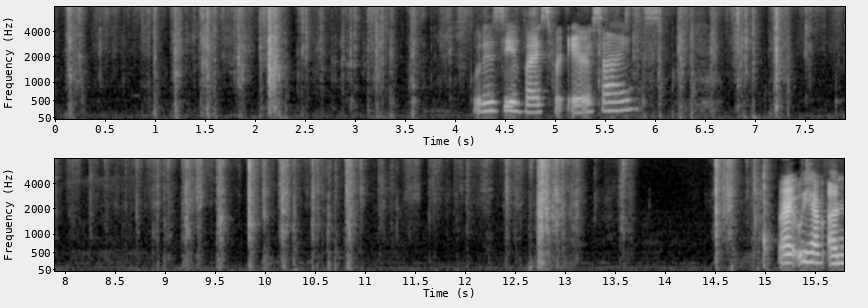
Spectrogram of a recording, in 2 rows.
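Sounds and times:
tarot cards being handled: 0.0 - 4.2, 5.7 - 13.8, 14.4 - 15.1
speech: 4.2 - 6.1, 15.2 - 15.7.

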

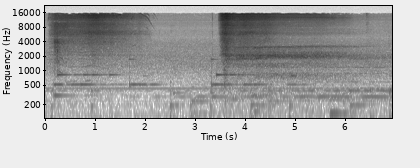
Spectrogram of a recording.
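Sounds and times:
ocean breath exhaled through the nose: 0.1 - 2.1, 3.5 - 6.8.

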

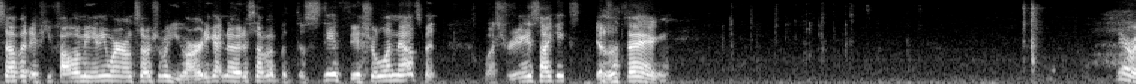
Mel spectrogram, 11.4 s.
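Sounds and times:
speech: 0.0 - 6.8, 11.2 - 11.3
low hum: 0.0 - 11.3
typing on a computer keyboard: 7.1 - 9.4, 10.2 - 10.6.

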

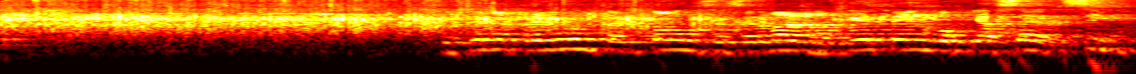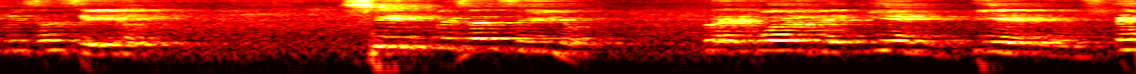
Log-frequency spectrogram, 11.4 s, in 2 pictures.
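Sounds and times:
audience applause: 0.0 - 4.7
speech: 2.2 - 6.7, 7.4 - 11.3.

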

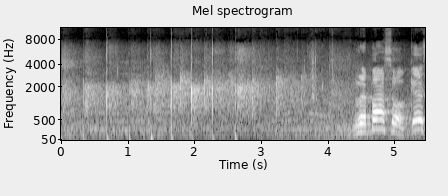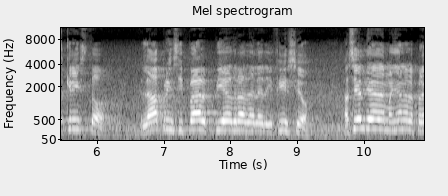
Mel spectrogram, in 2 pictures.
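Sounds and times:
audience applauding: 0.0 - 4.2
speech: 4.4 - 10.8.

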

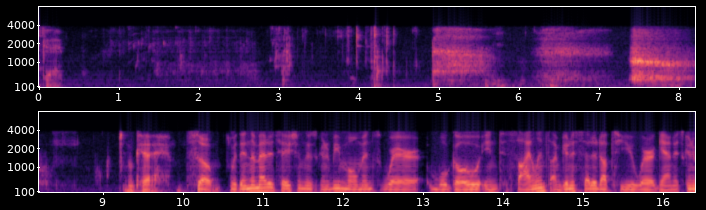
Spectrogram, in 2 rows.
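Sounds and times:
person drinking water: 0.8 - 6.6
person catching breath: 4.9 - 8.7
speech: 9.5 - 16.3.

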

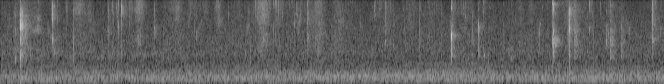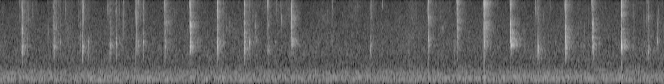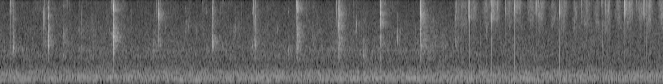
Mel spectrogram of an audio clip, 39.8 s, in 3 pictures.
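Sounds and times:
creamy full-body massage with wet squishy clicks: 0.0 - 39.8
soft low rubbing murmur: 0.5 - 7.6, 35.7 - 39.8.

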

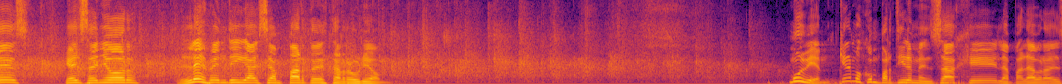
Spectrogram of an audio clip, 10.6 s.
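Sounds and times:
speech: 0.0 - 4.0, 7.9 - 10.6
audience applause: 0.0 - 8.0.

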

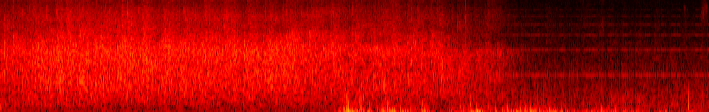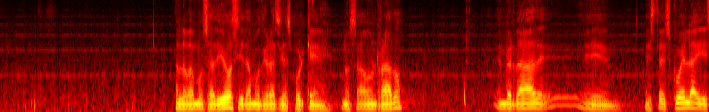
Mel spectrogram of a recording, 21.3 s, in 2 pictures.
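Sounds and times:
audience applause: 0.0 - 7.7
speech: 13.3 - 16.8, 18.1 - 21.2.

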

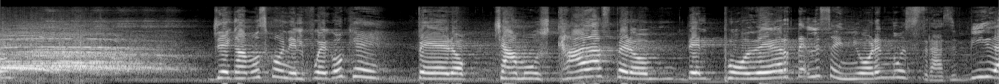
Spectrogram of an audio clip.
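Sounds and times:
audience shouting for joy: 0.0 - 2.0
speech: 2.2 - 9.9.

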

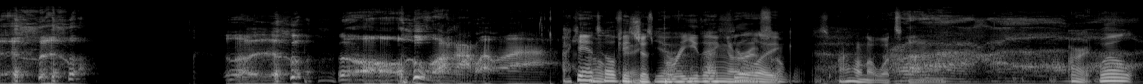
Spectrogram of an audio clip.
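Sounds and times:
person coughing harshly: 0.0 - 1.0, 2.3 - 4.5
speech: 5.8 - 9.6, 10.7 - 11.4.

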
